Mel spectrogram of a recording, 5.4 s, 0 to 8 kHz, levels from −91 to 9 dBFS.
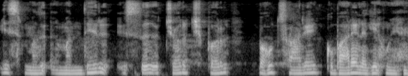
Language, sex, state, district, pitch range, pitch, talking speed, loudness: Hindi, male, Haryana, Rohtak, 120-140 Hz, 130 Hz, 130 wpm, -18 LUFS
